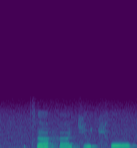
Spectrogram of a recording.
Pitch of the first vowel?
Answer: high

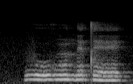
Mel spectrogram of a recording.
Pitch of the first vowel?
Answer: high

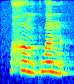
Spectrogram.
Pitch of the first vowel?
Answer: falling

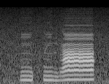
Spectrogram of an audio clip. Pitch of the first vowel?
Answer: low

